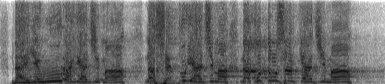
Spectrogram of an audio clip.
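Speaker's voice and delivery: loud, high demands; firm shouted command; shouted refusal. Retold or imitated. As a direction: order the pain to stop. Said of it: "이게 아포티나스".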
